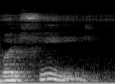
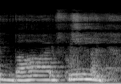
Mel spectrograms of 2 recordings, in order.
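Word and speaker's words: बर्फ़ी: It's called barfi, and the Americans say barfi, unfortunately. Barfi, like Murphy, okay? Yeah, not barfi, okay?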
